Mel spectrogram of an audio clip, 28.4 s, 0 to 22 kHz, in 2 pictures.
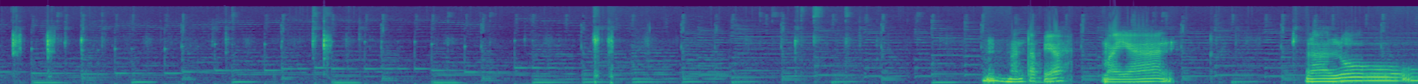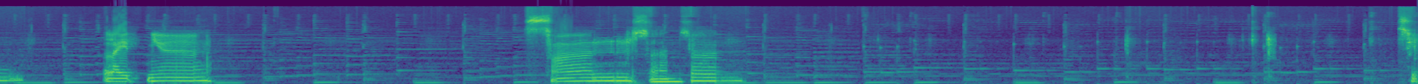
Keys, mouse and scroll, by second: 0.7 alt+middle drag, 1.7 s, 2.5 click, 2.8 Tab, 4.3 2, 5.3 e, 7.0 click, 8.1 ctrl+b, 10.0 Tab, 10.8 `, 13.8 click, 14.7 shift+a, 22.8-23.3 alt+middle drag, 24.0-25.0 drag, 25.2 alt+middle drag, 26.2-26.8 drag, 27.1-27.5 alt+middle drag, 28.1-28.3 drag.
